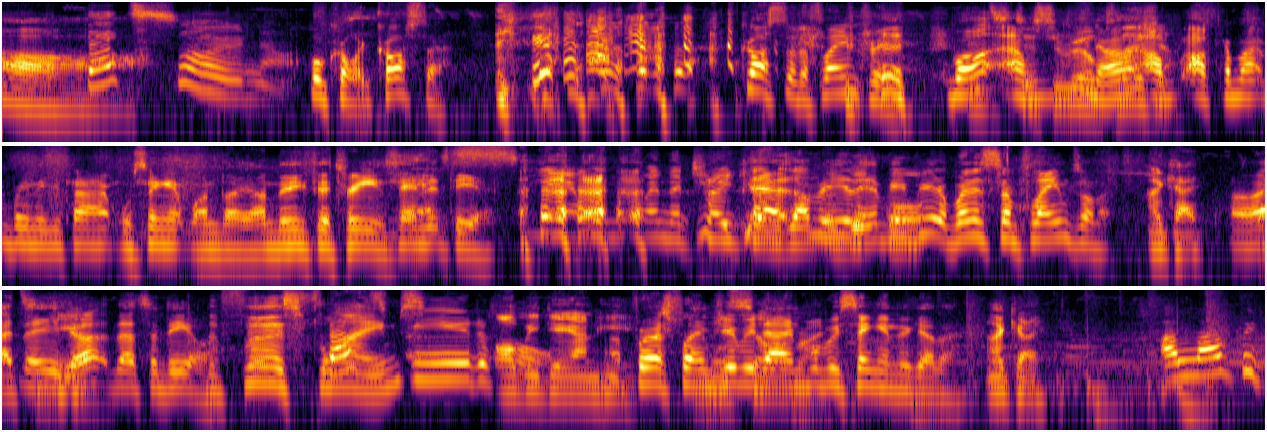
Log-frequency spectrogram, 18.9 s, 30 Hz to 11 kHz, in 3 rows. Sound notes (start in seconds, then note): 2.4 laughs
